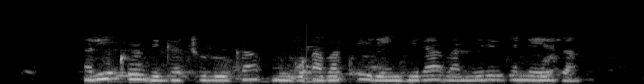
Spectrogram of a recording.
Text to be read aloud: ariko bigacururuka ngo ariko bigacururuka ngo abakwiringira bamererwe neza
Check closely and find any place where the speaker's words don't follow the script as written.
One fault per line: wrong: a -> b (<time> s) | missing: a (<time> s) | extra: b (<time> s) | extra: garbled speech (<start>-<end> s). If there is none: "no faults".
missing: ariko bigacururuka ngo (3.0 s)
